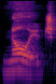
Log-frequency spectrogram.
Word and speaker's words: knowledge: Now remember, knowledge contains a silent K as well.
